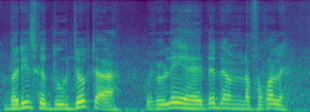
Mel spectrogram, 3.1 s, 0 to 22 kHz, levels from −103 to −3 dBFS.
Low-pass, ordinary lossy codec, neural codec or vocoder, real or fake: none; none; codec, 44.1 kHz, 3.4 kbps, Pupu-Codec; fake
